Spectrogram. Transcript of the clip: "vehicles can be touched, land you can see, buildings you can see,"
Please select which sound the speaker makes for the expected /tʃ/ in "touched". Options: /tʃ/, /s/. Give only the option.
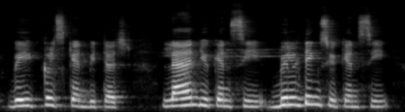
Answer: /tʃ/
